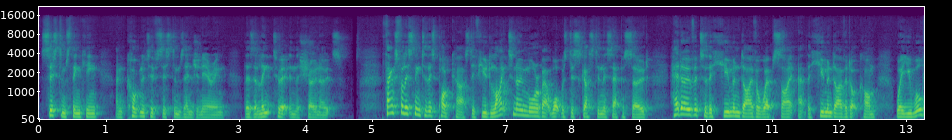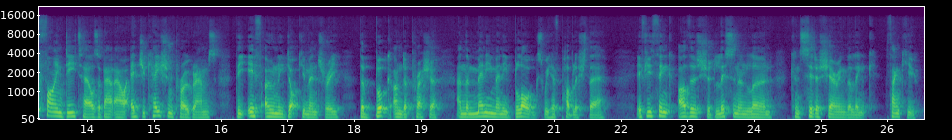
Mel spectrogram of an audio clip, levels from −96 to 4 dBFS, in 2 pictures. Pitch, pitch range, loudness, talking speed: 115 Hz, 105-140 Hz, -22 LUFS, 190 wpm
